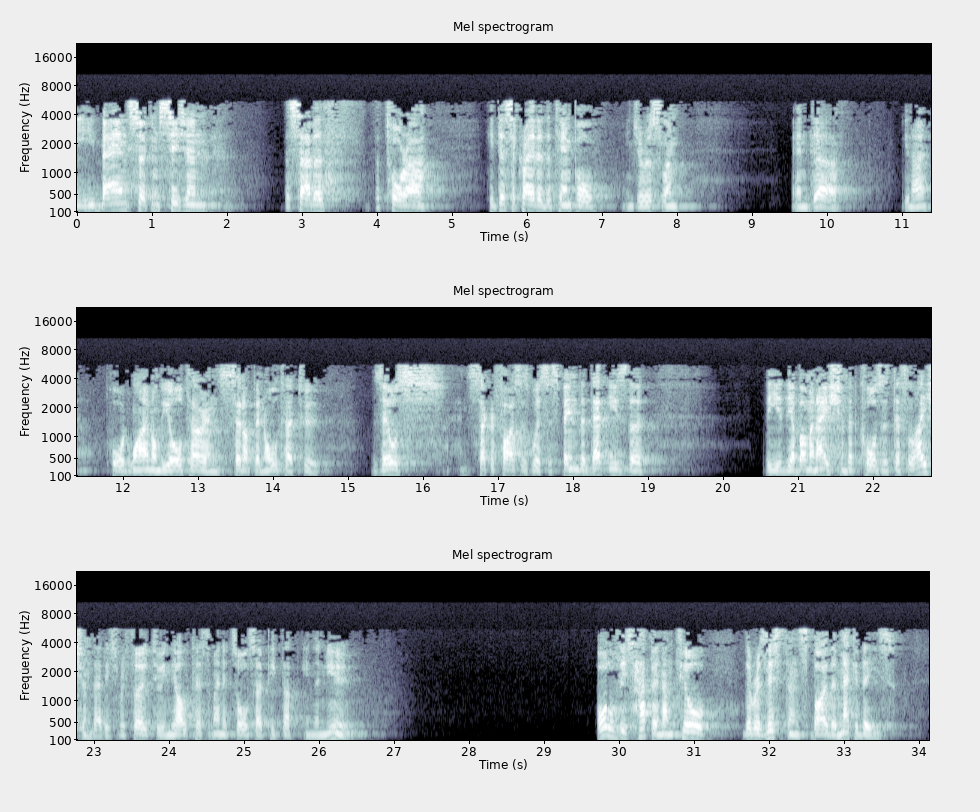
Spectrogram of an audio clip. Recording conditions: large echoing room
